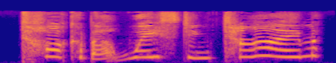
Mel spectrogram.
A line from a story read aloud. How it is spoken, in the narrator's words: Claudia screamed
